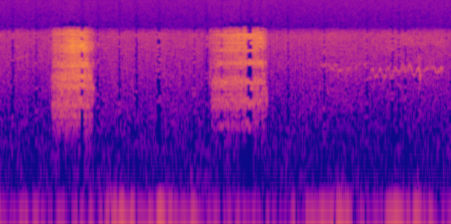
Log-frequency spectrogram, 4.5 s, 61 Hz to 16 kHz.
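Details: Barn owl at night, 11 May 2019, 23:34: two rasping, breathy screeches about half a second each, a second and a half apart, followed by a faint wavering high trill over steady low hum.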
